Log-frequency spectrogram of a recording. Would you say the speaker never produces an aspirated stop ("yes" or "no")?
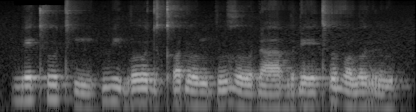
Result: no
